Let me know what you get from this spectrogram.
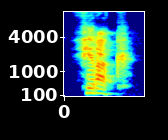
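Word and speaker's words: فرق: fırka Bölük cemaat demektir bunun çoğulu ise firak kesinlikle uzun A şeklinde okumamak gerekir Millet kelimesinin çoğulu Milel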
